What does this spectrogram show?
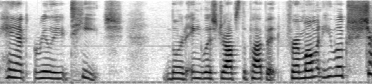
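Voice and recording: Someone reads aloud here in a natural voice.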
